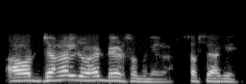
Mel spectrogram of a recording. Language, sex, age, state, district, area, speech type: Hindi, male, 60+, Uttar Pradesh, Jaunpur, rural, conversation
